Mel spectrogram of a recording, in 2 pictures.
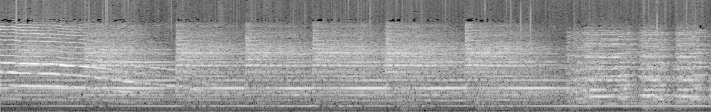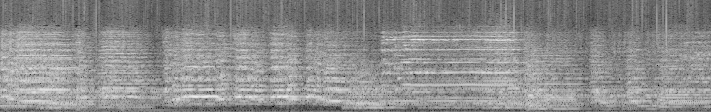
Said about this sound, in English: And, as the legend had predicted, the mission bell at San Linda rang out, for the treasure was in the bell tower.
